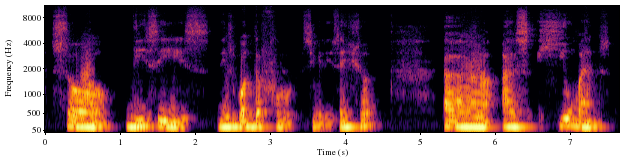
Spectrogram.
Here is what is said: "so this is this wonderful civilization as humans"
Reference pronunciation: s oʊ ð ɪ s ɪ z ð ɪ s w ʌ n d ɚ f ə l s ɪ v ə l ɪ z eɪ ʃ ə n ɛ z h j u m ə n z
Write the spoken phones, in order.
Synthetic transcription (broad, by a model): s oʊ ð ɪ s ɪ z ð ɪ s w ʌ n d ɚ f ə l s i b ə l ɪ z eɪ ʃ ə n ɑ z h j u m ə n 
